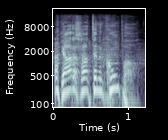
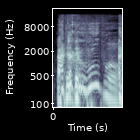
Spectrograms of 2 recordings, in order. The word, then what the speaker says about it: Giannis Antetokounmpo: Giannis Antetokounmpo. – Antetokounmpo.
